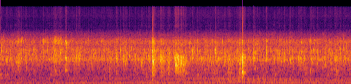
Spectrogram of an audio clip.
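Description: Wood fire burning in a rocket stove: a steady rushing noise with crackles, and two sharp knocks about three and five seconds in.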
